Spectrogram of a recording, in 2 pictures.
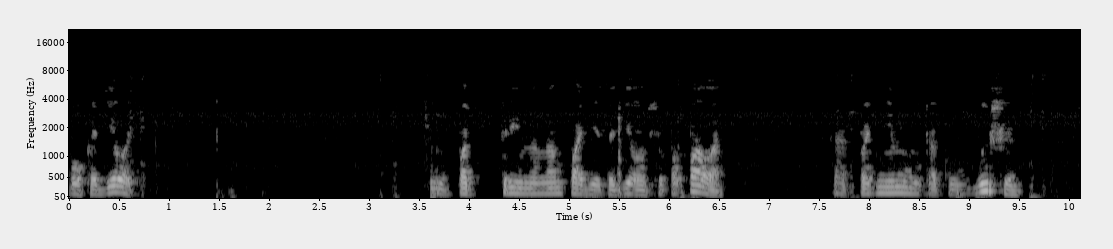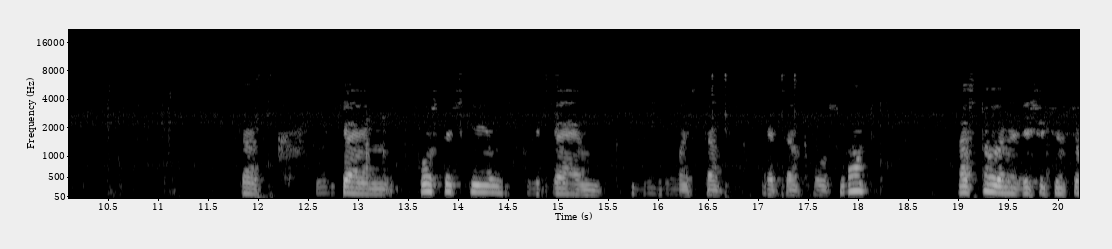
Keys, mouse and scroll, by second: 1.4 r, 3.5 KP_3, 6.0 g, 8.8 g, 10.5 shift+middle click, 11.9 click, 14.9 click, 16.5 click, 18.2 middle click.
